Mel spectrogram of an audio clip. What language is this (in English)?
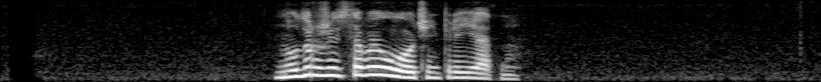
Russian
